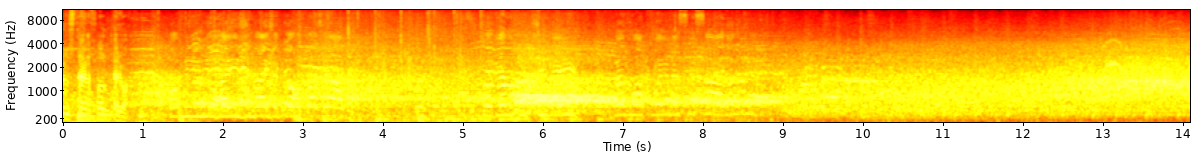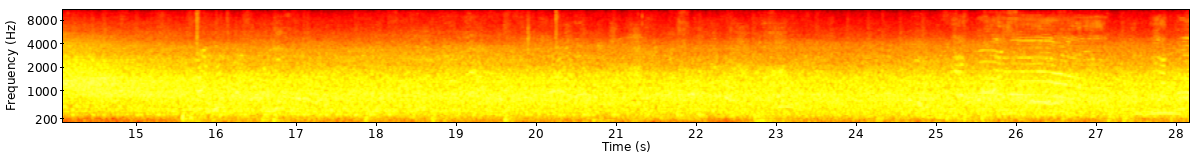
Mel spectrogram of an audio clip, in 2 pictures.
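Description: A crowd of fans roars and shouts all around.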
